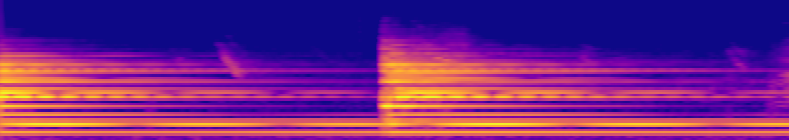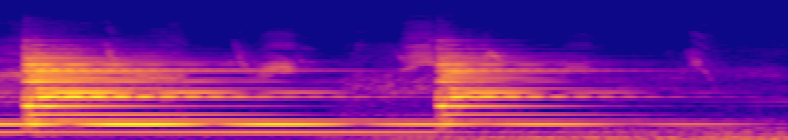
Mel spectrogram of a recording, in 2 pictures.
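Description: A single church bell tolling: four strokes about two seconds apart, each ringing on and fading before the next, the last dying away near the end.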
